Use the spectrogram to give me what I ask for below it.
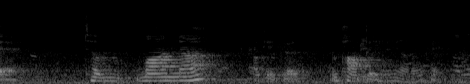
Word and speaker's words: Tamanna: Tamanna, okay, good.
